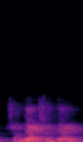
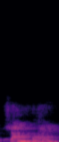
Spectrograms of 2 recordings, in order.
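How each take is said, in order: First: Shanghai run together quickly, without Chinese tones; French mispronunciation. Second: Shanghai in two toned syllables, softer, with a clear h in hai; correct tonal pronunciation. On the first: Retold or imitated. Lecturer mimics the French getting it wrong, toneless quick Shanghai. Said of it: "tous les Français prononcent mal". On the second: Shown as a demonstration. Lecturer corrects the French, Shanghai in two toned syllables. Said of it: "Shang, c'est au-dessus".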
